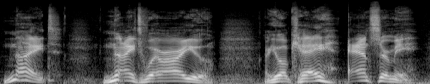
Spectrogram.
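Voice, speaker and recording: A man's voice: mid-range voice, very animated, a little fast, a bit bright, voice pushed up. A man voicing an anxious, self-doubting, brainy young man from a comic in an earnest, emotional way. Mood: panicked.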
